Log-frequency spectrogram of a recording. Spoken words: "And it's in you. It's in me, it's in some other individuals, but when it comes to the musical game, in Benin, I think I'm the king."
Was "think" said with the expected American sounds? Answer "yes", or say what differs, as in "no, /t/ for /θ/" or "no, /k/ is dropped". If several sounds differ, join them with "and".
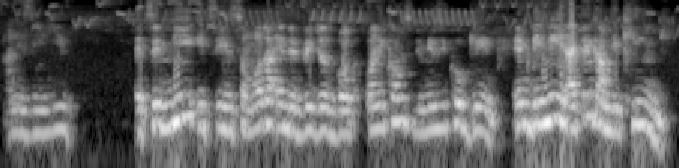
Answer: yes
